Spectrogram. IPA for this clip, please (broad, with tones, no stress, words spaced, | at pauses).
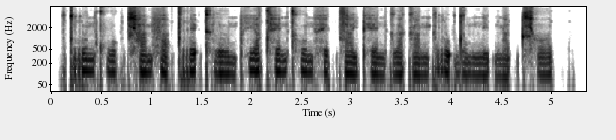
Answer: tru˧n kʰwu˨˩k̚t͡ɕʰa˦˥mfa˨˩ʔ tre˦˥ʔ kʰlɯː˩˦mpʰi˥˩a̯ tʰe˥˩nkʰu˥˩n he˦˥k̚sa˧jpʰe˨˩nkɯ˨˩a̯ ka˦˥ŋkru˥˩ʔdo˦˥mni˨˩t̚ ŋa˨˩t̚ t͡ɕʰɤː˥˩t̚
